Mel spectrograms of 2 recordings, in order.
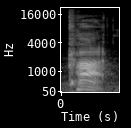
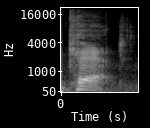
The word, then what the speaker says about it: Kaat: the nickname kitty well you pronounce my name properly cot but a lot of people even to this day that i've known for years will just by habit say jim cat so when i joined the senators my first spring i was 18 years old everybody pronounced my name cat one of the veteran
